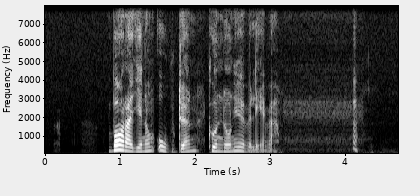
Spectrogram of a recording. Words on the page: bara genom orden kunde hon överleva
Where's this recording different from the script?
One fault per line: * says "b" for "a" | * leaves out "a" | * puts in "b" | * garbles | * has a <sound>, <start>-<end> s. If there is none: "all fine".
* has a laugh, 4.1-4.2 s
